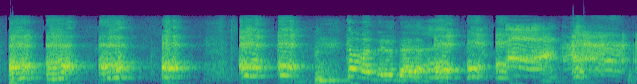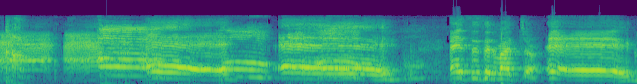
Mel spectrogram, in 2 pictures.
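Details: An infant laughing and coughing after a bath, short coughs mixed with giggles and vocal squeals in a small room: cough.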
